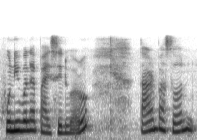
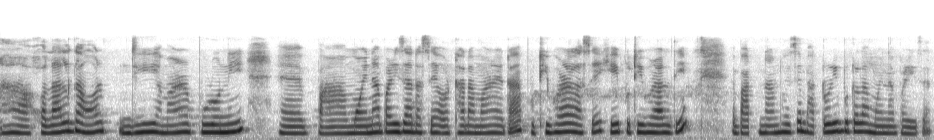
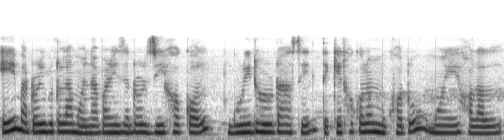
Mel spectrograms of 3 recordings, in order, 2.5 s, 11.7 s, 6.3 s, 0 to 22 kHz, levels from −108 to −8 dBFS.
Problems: none marked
